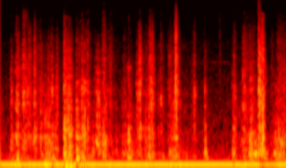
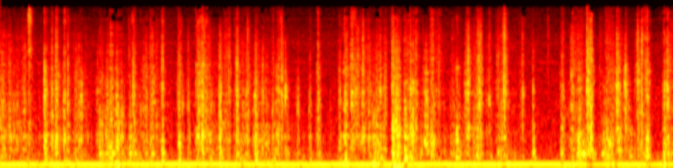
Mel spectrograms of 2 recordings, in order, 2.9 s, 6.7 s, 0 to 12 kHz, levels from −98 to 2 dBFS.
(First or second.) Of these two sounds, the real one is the first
